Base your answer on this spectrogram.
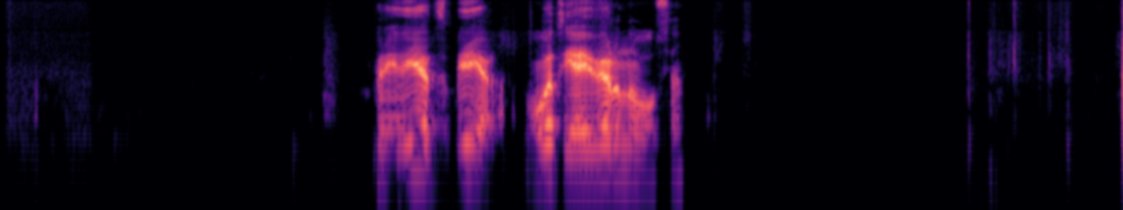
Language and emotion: Russian, positive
